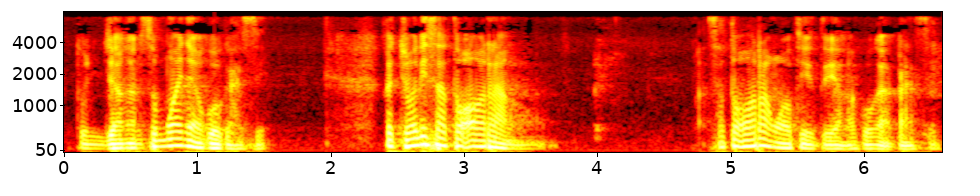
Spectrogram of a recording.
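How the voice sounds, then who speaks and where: A man preaching a lively conversational sermon, asking the audience questions and acting out what people say. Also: sits low, moderate pace, slightly rough, highs cut off. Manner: animated, acts out quoted voices, asks the audience questions. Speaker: Islamic preacher.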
